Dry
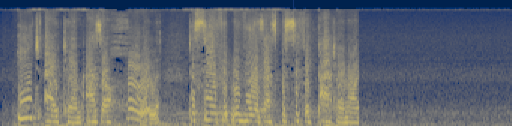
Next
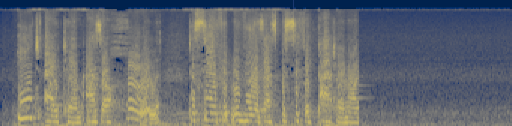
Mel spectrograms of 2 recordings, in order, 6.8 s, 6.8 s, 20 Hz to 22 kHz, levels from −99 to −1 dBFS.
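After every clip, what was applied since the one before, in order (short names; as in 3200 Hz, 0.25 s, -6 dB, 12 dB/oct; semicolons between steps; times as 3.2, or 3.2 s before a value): de-hum 230.6 Hz, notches 9; gain +1.5 dB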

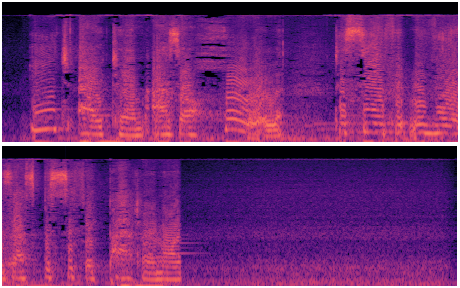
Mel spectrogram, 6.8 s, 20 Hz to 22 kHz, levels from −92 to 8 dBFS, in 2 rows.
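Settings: AGC gain up to 12 dB; gain -6 dB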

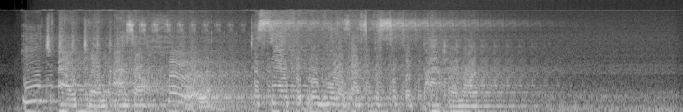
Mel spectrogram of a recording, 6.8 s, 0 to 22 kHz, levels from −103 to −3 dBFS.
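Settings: lo-fi delay 0.125 s, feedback 80%, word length 8-bit, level -8 dB; gain -2.5 dB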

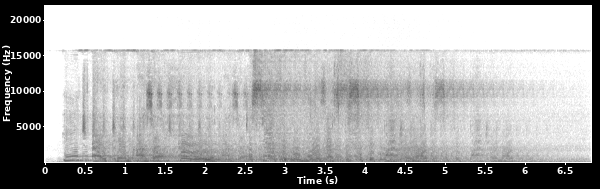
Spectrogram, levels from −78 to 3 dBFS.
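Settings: echo 1.073 s -6.5 dB; gain -8.5 dB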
